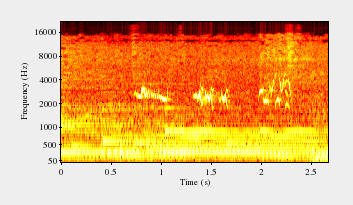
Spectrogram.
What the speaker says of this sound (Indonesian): Pagi-pagi memang seneng banget dengar kicauan burung.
